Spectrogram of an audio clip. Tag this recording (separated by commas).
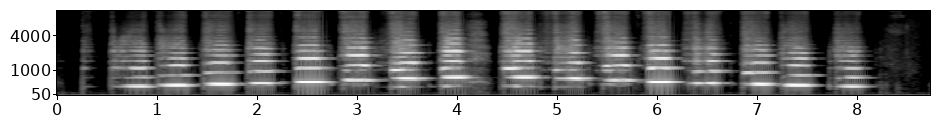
Musical instrument, Wind instrument, Music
